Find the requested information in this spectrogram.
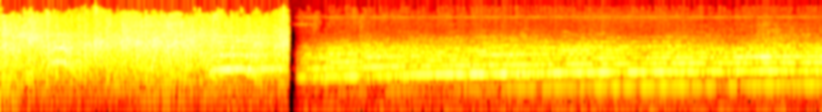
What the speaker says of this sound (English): You can round of applause if you enjoyed that segment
